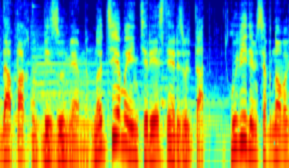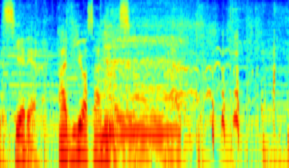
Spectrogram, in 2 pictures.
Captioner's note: laughter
